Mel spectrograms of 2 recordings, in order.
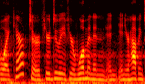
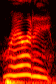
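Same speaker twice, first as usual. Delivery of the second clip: higher, lovestruck cartoon boy; Spike; 7 semitones higher, 4 dB louder, slower than usual. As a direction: sigh the name adoringly as a boy. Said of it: "for Spike".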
